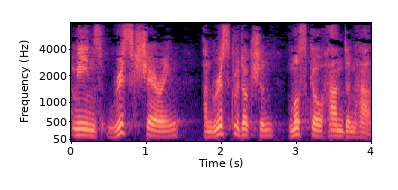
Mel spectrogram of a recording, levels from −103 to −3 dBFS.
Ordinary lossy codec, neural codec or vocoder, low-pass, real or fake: none; none; none; real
